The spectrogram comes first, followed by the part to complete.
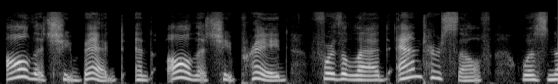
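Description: No technical faults can be heard in this speech, which has the ordinary coding texture of a call path and a high end that stops at 12 kHz, consistent with the Opus codec used on it.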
